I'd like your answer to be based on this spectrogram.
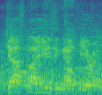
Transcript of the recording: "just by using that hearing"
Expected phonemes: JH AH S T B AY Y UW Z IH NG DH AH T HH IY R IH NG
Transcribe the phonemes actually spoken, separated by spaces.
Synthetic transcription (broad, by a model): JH AH S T B AY Y UW Z IH NG DH AH T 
